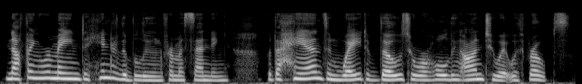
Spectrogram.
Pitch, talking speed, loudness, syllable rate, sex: 225 Hz, 235 wpm, -17 LUFS, 6.4 syllables/s, female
